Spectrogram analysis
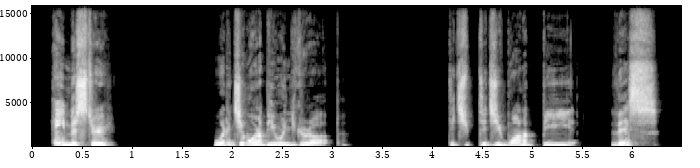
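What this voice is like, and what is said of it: Childlike kid voice. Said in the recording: “in a kid voice”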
